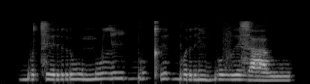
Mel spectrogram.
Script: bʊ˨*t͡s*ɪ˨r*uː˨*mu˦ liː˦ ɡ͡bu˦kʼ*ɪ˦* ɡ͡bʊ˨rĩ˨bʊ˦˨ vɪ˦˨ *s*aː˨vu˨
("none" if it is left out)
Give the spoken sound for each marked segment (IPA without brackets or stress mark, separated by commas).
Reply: t͡s, uː˨, ɪ˦, z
